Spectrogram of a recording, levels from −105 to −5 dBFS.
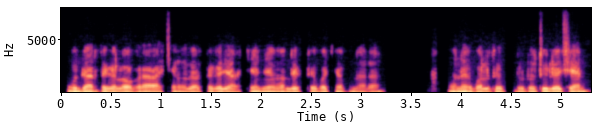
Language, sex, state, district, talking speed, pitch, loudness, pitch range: Bengali, male, West Bengal, Malda, 160 wpm, 140 Hz, -19 LUFS, 135-145 Hz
